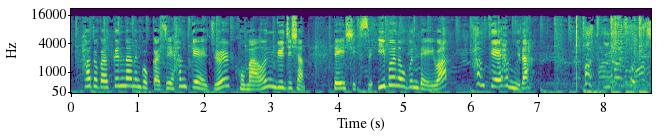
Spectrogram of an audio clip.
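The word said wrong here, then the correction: Even of Day: 아, 이게 발음이 쉽지가 않네요. – 이븐 오브 데이.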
